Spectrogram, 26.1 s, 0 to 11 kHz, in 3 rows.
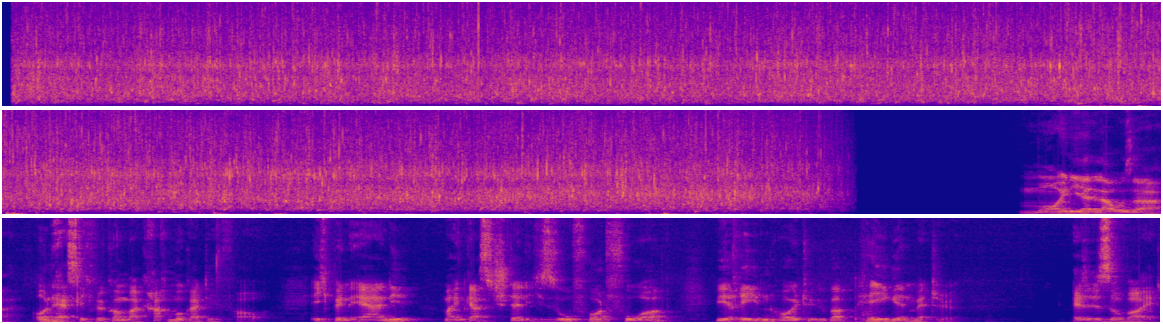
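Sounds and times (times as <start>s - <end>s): stream rushing and rippling: 0.1s - 15.1s
short low thuds: 7.9s - 12.0s.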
